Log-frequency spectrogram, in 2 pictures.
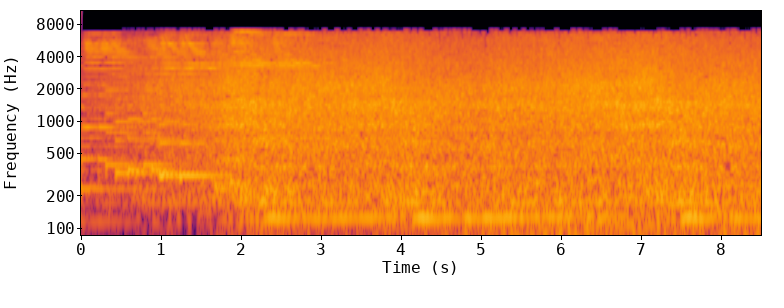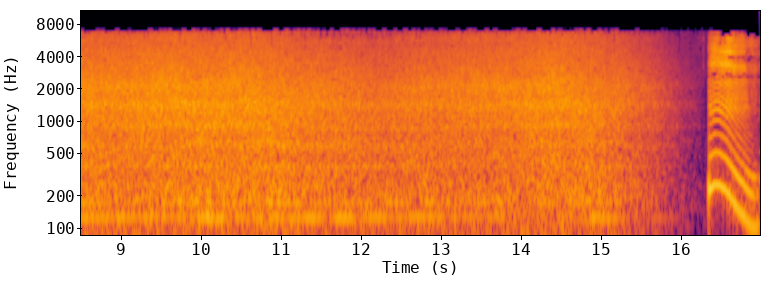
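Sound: car being driven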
